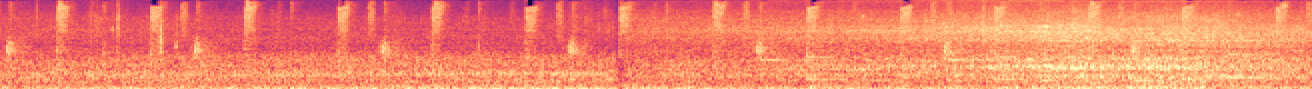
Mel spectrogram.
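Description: Steady low rumble of a moving road vehicle, with background music carrying a light ticking beat about three times a second.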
